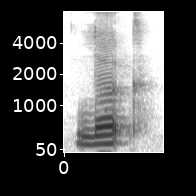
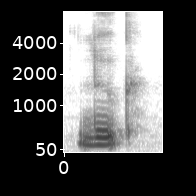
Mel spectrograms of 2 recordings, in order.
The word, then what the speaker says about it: look: Uh, look, book, took, shook. Um, and she's pronouncing it more of an ooh, ooh long U, Luke. It should be look.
